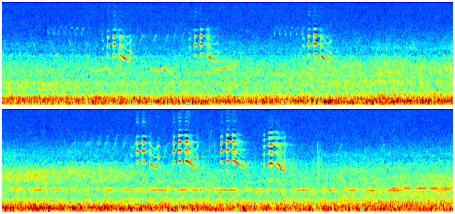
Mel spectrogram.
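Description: Birds calling in the trees: three short, sharp calls with a falling end, about two seconds apart, then four more in quick succession about twelve seconds in. Softer warbling notes come in between the early calls, over a steady low rumble.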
